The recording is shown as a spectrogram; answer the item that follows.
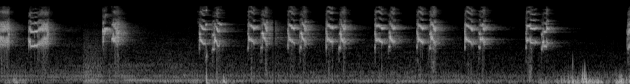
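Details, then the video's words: Rival-calling lure sound from a lovebird: steady string of about a dozen loud, raspy, high-pitched squawks, evenly spaced roughly every third of a second, with low hum underneath. "Burung LOVEBIRD Ampuh memanggil lawan"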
